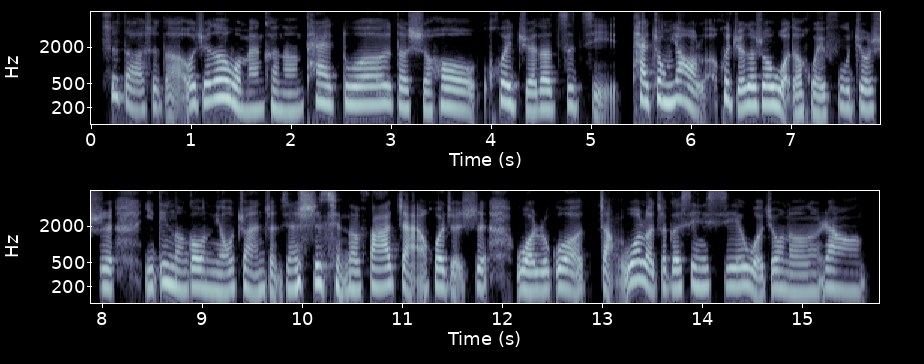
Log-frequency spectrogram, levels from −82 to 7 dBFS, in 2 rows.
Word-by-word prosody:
是 320 -3 -3
的 195 -9 -4
是 205 +2 -8
的， - - -7
我 225 - +2
觉 250 +2 +1
得 290 +2 +7
我 225 -5 +5
们 180 0 -4
可 195 0 -4
能 175 0 -5
太 240 +1 +1
多 225 +1 +1
的 210 -2 -1
时 185 -2 -3
候 195 -1 +1
会 250 -3 +3
觉 180 -5 -2
得 190 +1 +3
自 210 +3 -4
己 350 - -7
太 265 -3 +4
重 245 0 +3
要 250 -7 +3
了， - - -8
会 275 - +2
觉 195 -5 0
得 220 +1 +5
说 225 0 +5
我 215 - +3
的 160 +2 -1
回 170 -3 -2
复 195 +6 -5
就 195 -1 -2
是 195 -1 -3 0.3
一 195 - -2
定 235 +2 +1
能 185 -4 -1
够 195 +1 +4
扭 170 0 -4
转 180 -4 -4
整 175 -3 -5
件 190 +1 -1
事 230 0 +3
情 215 -1 +1
的 180 -1 -2
发 200 +1 +2
展， 210 -3 -1
或 195 +1 +3
者 190 - -5
是 195 -2 -4 0.3
我 180 -1 +3
如 175 +1 -1
果 190 -1 0
掌 - - -2
握 255 +3 +4
了 235 -7 +3
这 190 +3 -5
个 185 0 +1
信 195 0 -2
息， 205 0 -2
我 195 -9 0
就 185 +4 -3
能 160 -1 -7
让 180 -1 -4
195 Hz, 245 characters per minute, -19 LUFS, 180-225 Hz, 0.3 s, 得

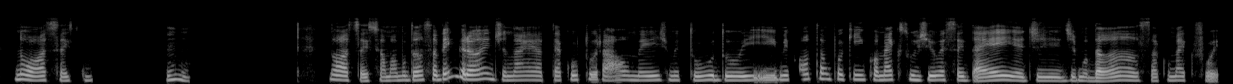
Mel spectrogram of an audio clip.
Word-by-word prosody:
Nossa 195 -5 +1
isso. 185 +1 -9 0.8
Hum. 210 -4 -2 1.4
Nossa 200 -7 +2
isso 165 - -3
é 170 - -2
uma 180 +1 -2
mudança 200 +3 +1
bem 250 - +1
grande 230 - +3
né, 195 +1 -2
é 200 - -1
até 195 0 -4
cultural 205 - -1
mesmo 200 +1 -1
e - - -3
tudo. 195 0 +1
E 195 - +2 0.2
e - - -4
me 210 - +1
conta 235 +3 -4
um 245 - -4
pouquinho 225 -2 -2
como 210 -1 0
é 215 - +2
que - - -9
surgiu 205 -2 +2
essa 205 -2 -2
ideia 185 +1 +4
de 170 -1 0
de 170 +1 -3
mudança 170 +1 +1
como 185 +1 -4
é 185 - -1
que - - -26
foi? - - -3
195 Hz, 175 wpm, -29 LUFS, 185-210 Hz, 1.4 s, ideia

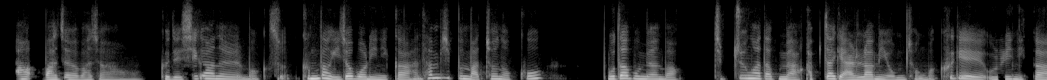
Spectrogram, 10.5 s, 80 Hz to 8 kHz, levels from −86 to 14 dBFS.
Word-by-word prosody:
아 225 0 0 0.2
맞아요, 195 -1 0
맞아요. 175 0 -9 0.2
근데 195 -4 -1
시간을 245 -1 -1
막 215 - -7
쓰 - - -11
금방 265 +1 +7
잊어버리니까 205 -3 +1
한 215 +3 -5
30 325 +3 -2
분 255 - +2
맞춰 245 0 0
놓고 255 +8 -2 0.5
보다 280 +4 +4
보면 225 -4 0
막 185 -1 -6 0.3
집중하다 260 +2 0
보면 210 -3 0
아 - - -7
갑자기 250 -2 +2
알람이 210 +2 +2
엄청 170 - -6
막 90 -1 -10
크게 220 -5 +1
울리니까 205 0 -2
215 Hz, 315 characters per minute, -22 LUFS, 190-250 Hz, 0.5 s, 금방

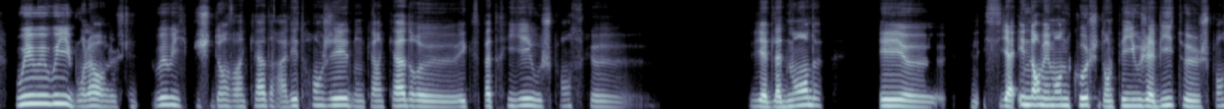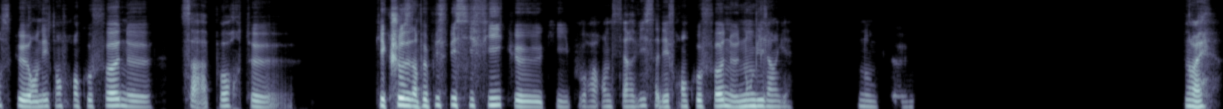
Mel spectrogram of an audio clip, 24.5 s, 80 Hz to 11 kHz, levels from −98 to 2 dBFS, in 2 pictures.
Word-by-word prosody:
Oui, 235 +3 +6
oui, 255 0 +6
oui, 250 -1 +5
bon 175 -4 -6
là, 185 +1 +1
heu, 160 -1 -11
je 155 - -21
suis 175 - -21 0.2
oui 210 +2 +1
oui 215 -1 0
puis 180 - -18
je - - -2
suis - - -9
dans 180 -2 -8
un 170 0 -7
cadre 185 +1 -4
à 155 - -8
l'étranger, 200 +1 0
donc 170 -1 -14
un 170 -1 -6
cadre, 180 0 +1
heu, 160 -1 -3
expatrié, 180 +4 -3
où 180 - -4
je 170 - -10
pense 180 0 -19
que 160 -3 -11 1.2
il 175 - -15
y 175 - +5
a - - +8
de 155 - -9
la 155 - +5
demande, 200 +5 +1 0.6
et, 185 0 +6
heu, 160 -2 -1 0.6
s'il - - -16
y - - +10
a - - +7
énormément 210 -2 +5
de 200 - +3
coachs 215 +2 +4
dans 170 - -2
le 165 - -3
pays 190 0 0
où - - +1
j'habite, 190 +3 +3
heu, 170 -2 +3
je 165 - -8
pense 190 0 -13
qu'en 165 -4 0
étant 180 +1 -7
francophone, 185 +1 -3
heu. 155 -2 -7 0.3
Ça - - -7
apporte, 180 -1 -9
heu, 160 -3 -6 1.0
quelque 195 - +1
chose 210 -2 +8
d'un 175 -2 +1
peu 185 - +1
plus 210 - -6
spécifique, 205 0 -4
heu, 160 -2 -2
qui 160 -2 -16
pourra 165 0 -16
rendre 165 +1 -14
service 165 +5 -11
à - - -6
des 165 - -5
francophones, 175 +1 -3
heu, 155 - -4
non 175 +2 0
bilingues, 170 -3 -4 0.7
donc 165 -3 -14 0.2
heu 155 0 -23 2.7
Mouais. 170 -2 +1
180 Hz, 185 wpm, -23 LUFS, 165-195 Hz, 2.7 s, y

